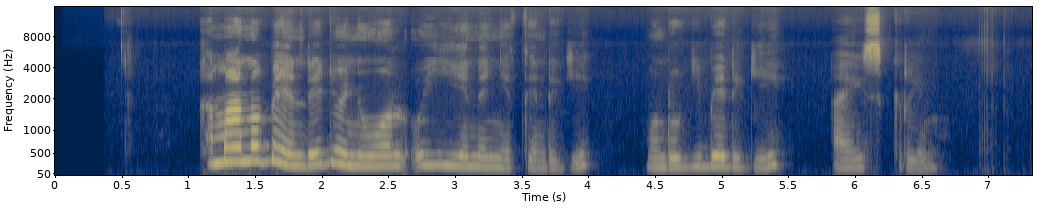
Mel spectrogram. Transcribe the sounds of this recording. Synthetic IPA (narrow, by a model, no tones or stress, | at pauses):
kamanɔbended͡ʒɔɲwɔlojienɛɲɪt̪ɪndɡɪ | mɔndoɡibedɡɪ | aɪskɾim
